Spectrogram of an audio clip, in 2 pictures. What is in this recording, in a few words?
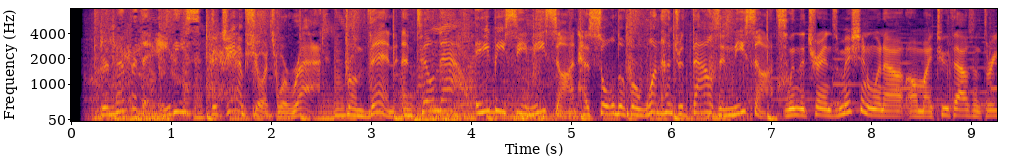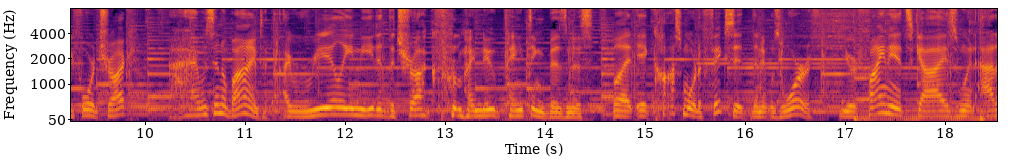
Car, auto dealer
